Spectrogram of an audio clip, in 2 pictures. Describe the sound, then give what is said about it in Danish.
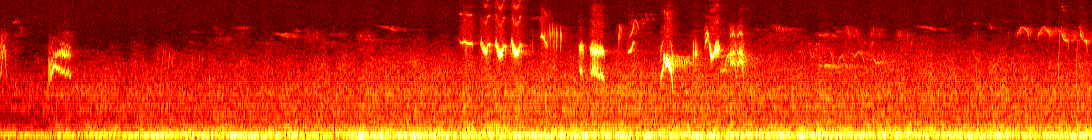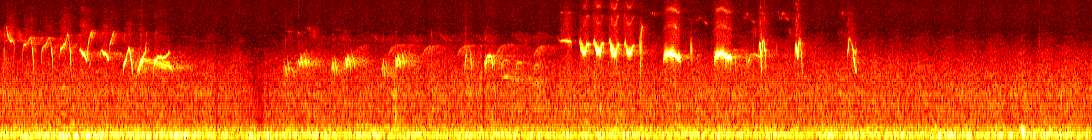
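Common redstart song: short, high, warbling phrases come in several bursts with pauses between them, over a steady low background hum. “Rødstjert.”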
